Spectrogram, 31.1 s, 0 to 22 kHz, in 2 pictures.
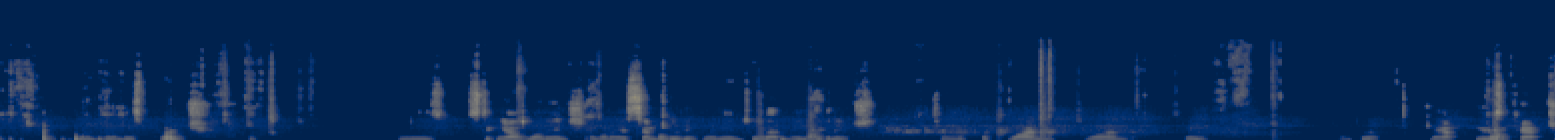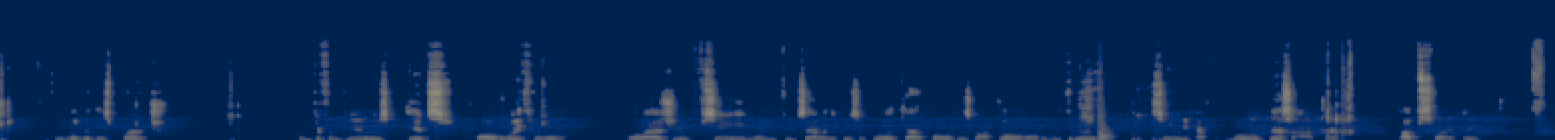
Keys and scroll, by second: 10.0 i, 15.5 1, 16.7 0, 28.9 super+m.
